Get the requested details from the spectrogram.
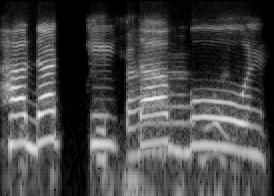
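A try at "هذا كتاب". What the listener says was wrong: Ya, bunyinya jangan panjang-panjang juga nanti. Jangan hada kitabun, jangan. Bunyinya cepet, hada kitabun gitu.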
